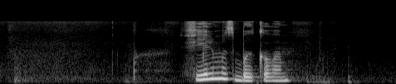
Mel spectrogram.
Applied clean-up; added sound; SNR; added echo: none; none; none; none.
